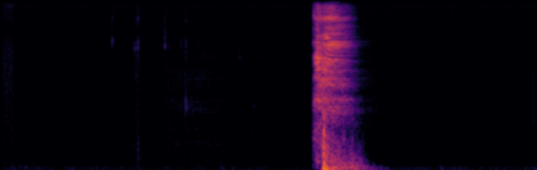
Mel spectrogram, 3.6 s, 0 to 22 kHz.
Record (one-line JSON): {"cough_length": "3.6 s", "cough_amplitude": 30507, "cough_signal_mean_std_ratio": 0.18, "survey_phase": "beta (2021-08-13 to 2022-03-07)", "age": "18-44", "gender": "Female", "wearing_mask": "No", "symptom_none": true, "smoker_status": "Never smoked", "respiratory_condition_asthma": false, "respiratory_condition_other": false, "recruitment_source": "REACT", "submission_delay": "11 days", "covid_test_result": "Negative", "covid_test_method": "RT-qPCR"}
